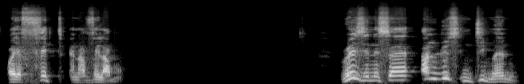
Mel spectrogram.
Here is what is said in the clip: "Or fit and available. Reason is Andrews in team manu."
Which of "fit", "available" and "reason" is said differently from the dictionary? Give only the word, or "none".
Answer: none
